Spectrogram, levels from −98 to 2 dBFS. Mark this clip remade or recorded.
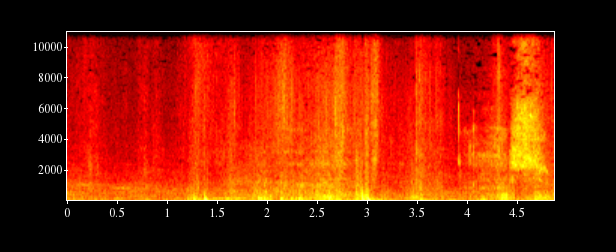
recorded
